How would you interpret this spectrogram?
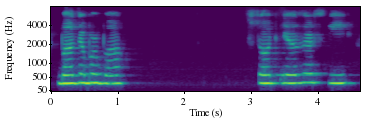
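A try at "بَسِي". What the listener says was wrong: No, sot yazar si. Stretch, long time. You have to do it longer. Ba jabar ba. Sot yazar si.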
